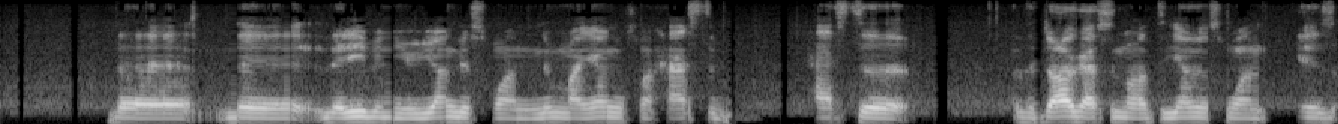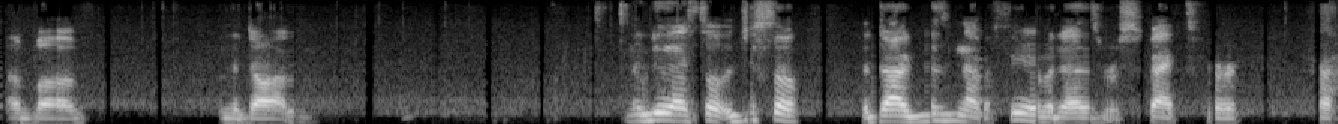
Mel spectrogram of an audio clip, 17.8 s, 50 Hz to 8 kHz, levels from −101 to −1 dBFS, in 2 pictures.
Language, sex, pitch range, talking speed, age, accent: English, male, 110-135 Hz, 150 wpm, 20-39, American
